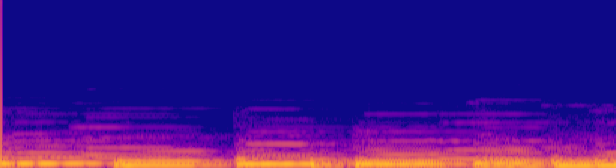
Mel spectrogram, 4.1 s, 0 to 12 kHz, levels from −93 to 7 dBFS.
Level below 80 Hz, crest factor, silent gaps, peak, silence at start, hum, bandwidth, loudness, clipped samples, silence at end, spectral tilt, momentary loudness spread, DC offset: -20 dBFS; 10 dB; none; -4 dBFS; 0 s; none; 0.7 kHz; -17 LUFS; under 0.1%; 0 s; -18 dB/octave; 4 LU; under 0.1%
